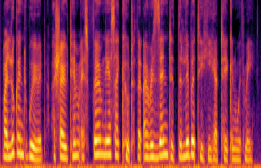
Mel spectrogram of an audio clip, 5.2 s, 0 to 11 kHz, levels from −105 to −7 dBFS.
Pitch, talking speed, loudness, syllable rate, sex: 235 Hz, 255 wpm, -19 LUFS, 6.1 syllables/s, female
